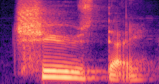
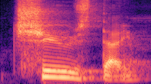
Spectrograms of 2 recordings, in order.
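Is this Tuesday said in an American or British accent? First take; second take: British; British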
